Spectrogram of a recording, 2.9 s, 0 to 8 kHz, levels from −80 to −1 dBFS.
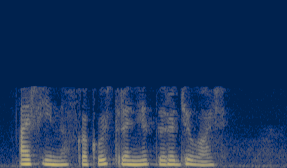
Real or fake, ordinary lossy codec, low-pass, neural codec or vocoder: fake; AAC, 16 kbps; 7.2 kHz; codec, 16 kHz, 0.8 kbps, ZipCodec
